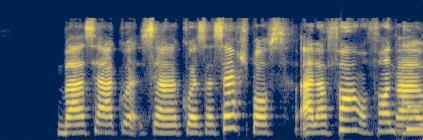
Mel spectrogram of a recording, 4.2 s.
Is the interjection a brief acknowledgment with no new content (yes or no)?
yes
